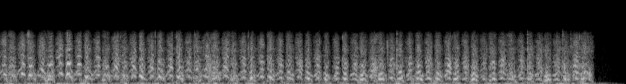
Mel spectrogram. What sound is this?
zipper pitch2
moving a zipper up and down really fast (pitch manipulated)
MTC500-M002-s14, manipulation, pitch, zipper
